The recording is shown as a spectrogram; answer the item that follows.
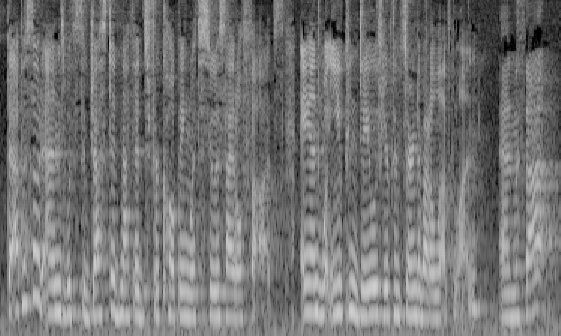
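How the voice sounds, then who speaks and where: A woman hosting who gives a careful, clear scripted introduction. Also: a little high, echoey room. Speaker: host introducing the episode.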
